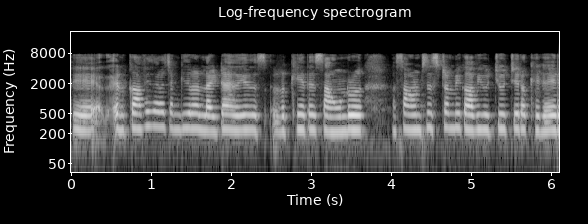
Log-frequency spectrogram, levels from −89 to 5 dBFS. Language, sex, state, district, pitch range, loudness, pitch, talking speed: Punjabi, female, Punjab, Fazilka, 230-250 Hz, -17 LUFS, 240 Hz, 175 wpm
